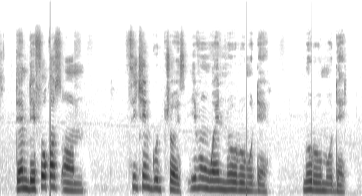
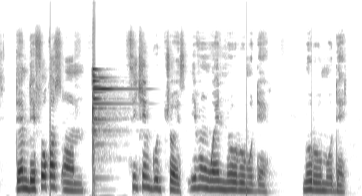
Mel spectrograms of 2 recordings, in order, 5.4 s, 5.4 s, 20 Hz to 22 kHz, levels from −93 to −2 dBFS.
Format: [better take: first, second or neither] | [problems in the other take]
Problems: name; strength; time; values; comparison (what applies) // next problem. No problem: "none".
first | noise reduction (classical method log-MMSE)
